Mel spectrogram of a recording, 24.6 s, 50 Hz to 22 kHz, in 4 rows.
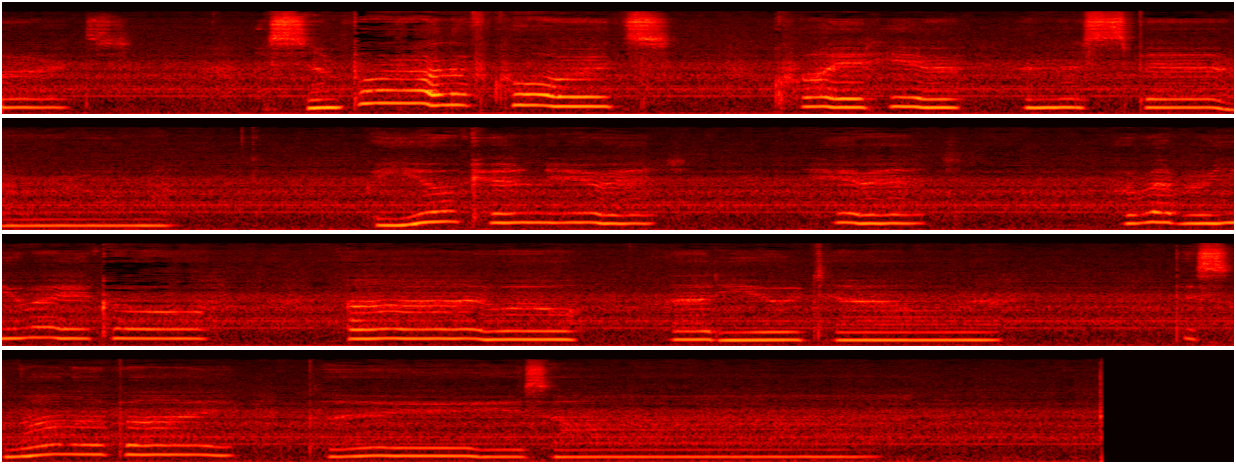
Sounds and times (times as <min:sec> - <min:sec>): Lullaby: 0:00.0 - 0:11.0, 0:11.6 - 0:23.3.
